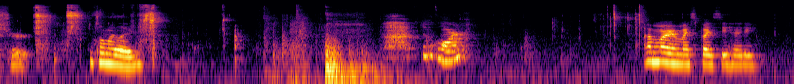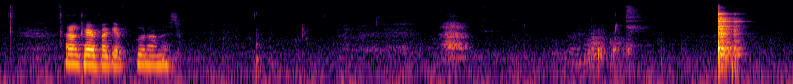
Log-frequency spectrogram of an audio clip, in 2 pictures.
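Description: Shells crack and snap as a woman peels seafood by hand.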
